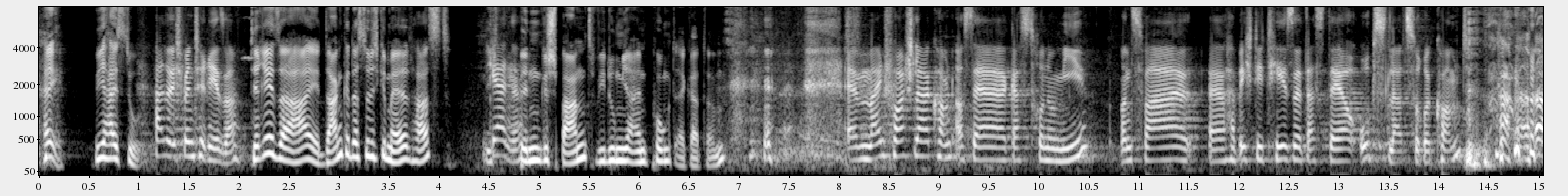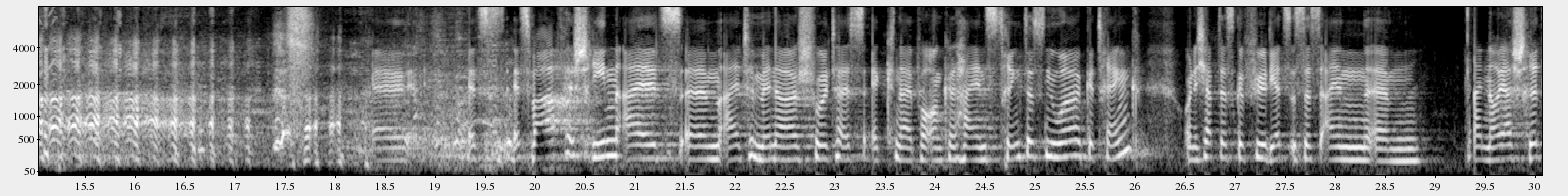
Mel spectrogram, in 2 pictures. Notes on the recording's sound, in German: Mit Livepublikum im Saal, beim Podcast-Festival von ZEIT ONLINE. Weil der so viel Spaß macht, spielen wir diesmal in Überlänge, und das mit Livepublikum im Saal, beim Podcast-Festival von ZEIT ONLINE .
